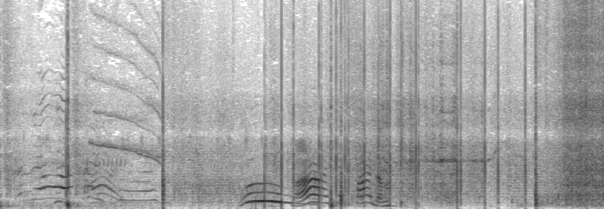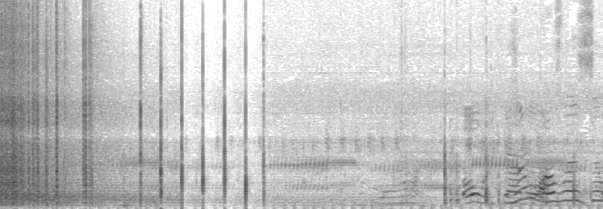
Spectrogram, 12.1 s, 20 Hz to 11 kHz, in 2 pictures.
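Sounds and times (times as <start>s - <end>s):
fireworks popping and cracking: 0.0s - 8.8s
fireworks crackling hiss: 0.0s - 9.2s.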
